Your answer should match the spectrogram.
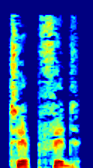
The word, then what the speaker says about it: TPFDD: The Mobilization and Deployment System, formerly called the TPFDD, pronounced TIPFID,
